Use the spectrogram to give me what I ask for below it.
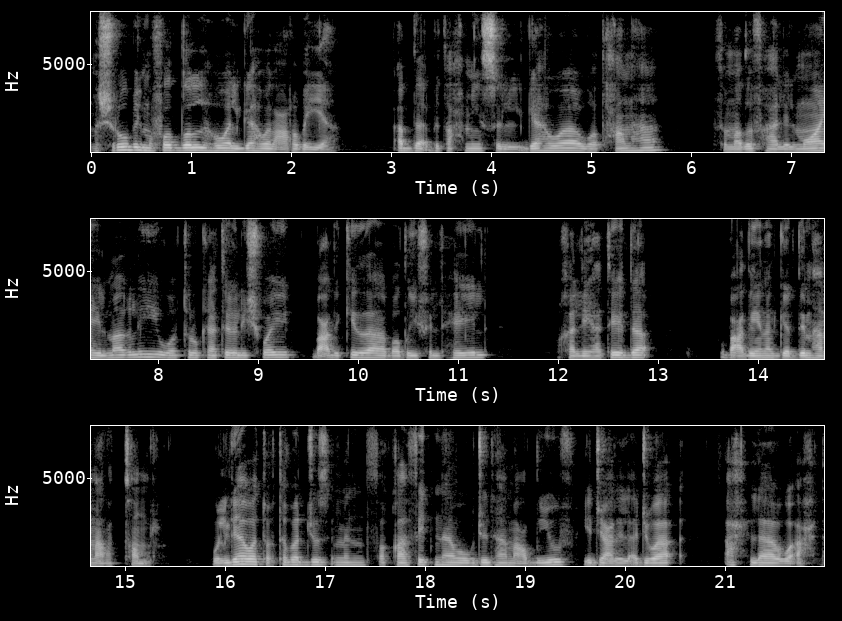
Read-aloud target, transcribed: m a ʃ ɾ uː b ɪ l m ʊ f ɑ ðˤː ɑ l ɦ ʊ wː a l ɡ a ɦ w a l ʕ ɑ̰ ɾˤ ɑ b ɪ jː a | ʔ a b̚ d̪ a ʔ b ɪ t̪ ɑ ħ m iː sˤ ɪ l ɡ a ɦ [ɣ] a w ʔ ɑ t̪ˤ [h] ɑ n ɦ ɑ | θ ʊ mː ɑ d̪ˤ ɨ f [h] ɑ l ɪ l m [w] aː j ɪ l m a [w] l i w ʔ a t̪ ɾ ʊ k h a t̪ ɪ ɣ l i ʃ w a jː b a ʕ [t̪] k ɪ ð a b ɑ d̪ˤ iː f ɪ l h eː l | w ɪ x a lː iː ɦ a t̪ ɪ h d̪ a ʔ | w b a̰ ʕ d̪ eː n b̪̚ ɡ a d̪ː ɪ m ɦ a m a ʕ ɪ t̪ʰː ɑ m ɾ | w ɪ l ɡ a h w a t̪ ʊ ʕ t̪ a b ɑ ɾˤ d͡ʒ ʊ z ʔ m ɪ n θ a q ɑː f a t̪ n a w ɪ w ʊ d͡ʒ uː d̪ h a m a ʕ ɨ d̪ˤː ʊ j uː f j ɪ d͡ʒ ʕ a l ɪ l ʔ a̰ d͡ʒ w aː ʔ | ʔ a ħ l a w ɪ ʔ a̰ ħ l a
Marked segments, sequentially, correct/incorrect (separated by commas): incorrect, incorrect, correct, correct, incorrect, incorrect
